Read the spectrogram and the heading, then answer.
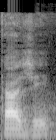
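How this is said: It is said with an Ecuadorian highland accent. "un serrano ecuatoriano podría decir"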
